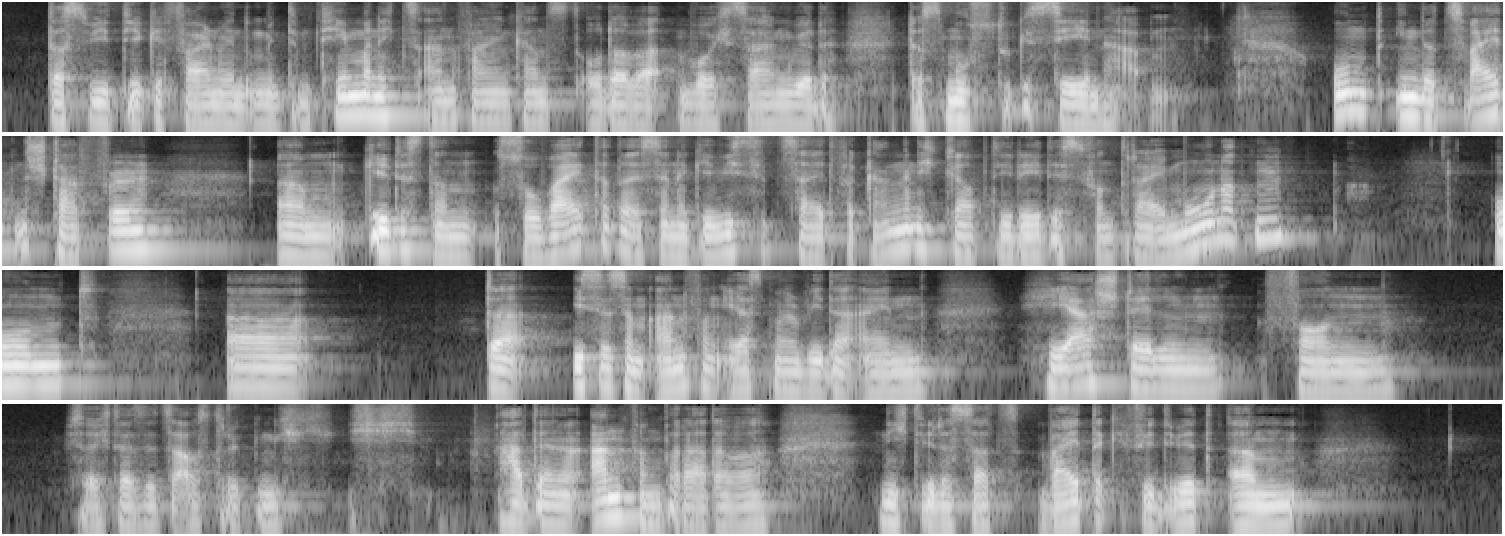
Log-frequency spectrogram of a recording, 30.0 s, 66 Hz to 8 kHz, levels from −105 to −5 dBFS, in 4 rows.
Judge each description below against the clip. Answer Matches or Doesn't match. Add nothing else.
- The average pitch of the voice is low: Matches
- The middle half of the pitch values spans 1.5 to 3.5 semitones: Matches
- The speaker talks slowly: Doesn't match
